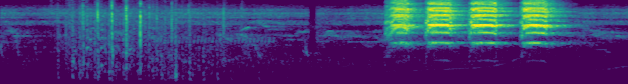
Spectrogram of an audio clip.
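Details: Parrot: a rapid flutter of wingbeats opens, then after a short gap come four loud, harsh, evenly spaced squawks roughly a quarter second apart, with quiet hiss behind.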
